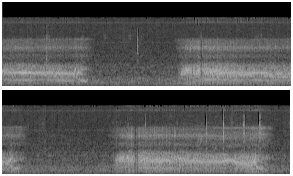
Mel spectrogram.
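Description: Three loud, buzzing, tonal snores, each lasting one to two seconds, separated by quiet breathing pauses. A steady snoring rhythm.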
